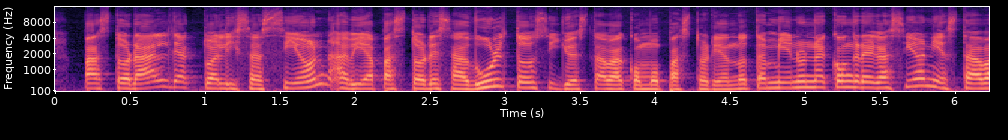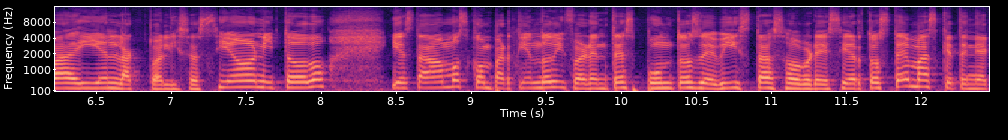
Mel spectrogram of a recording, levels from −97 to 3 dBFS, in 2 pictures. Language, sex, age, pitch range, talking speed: English, female, 20-39, 200-245 Hz, 165 wpm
